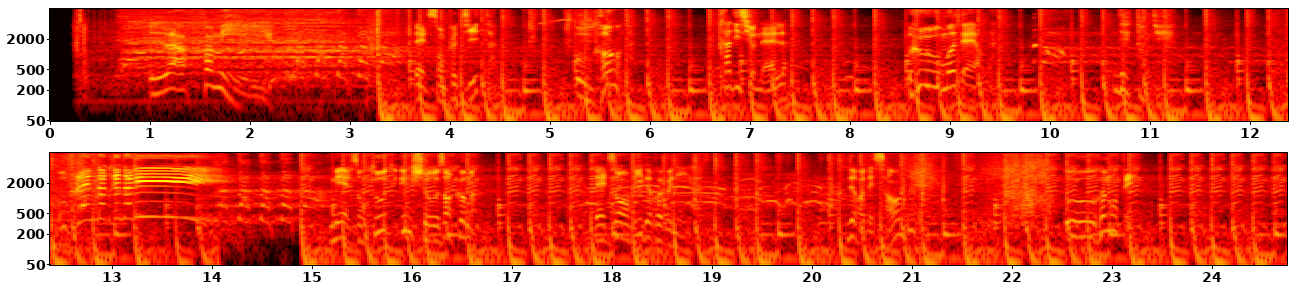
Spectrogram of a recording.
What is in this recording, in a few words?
male French commercial; vallnord pal arinsal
